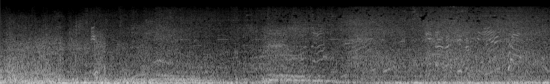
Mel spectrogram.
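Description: Explosions and spell effects rumble and crackle in a video game battle.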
